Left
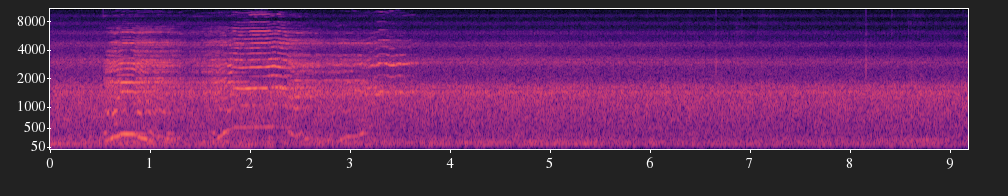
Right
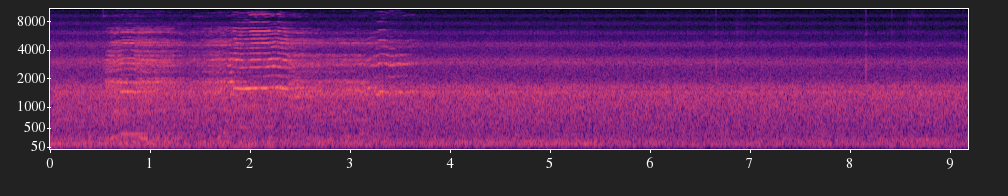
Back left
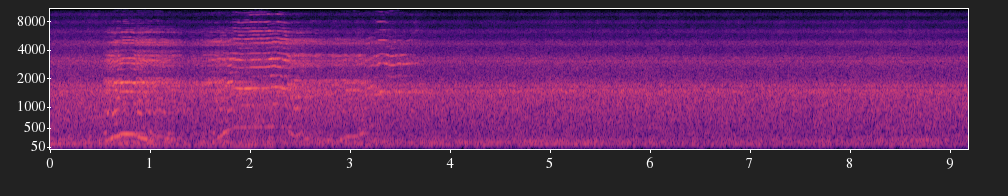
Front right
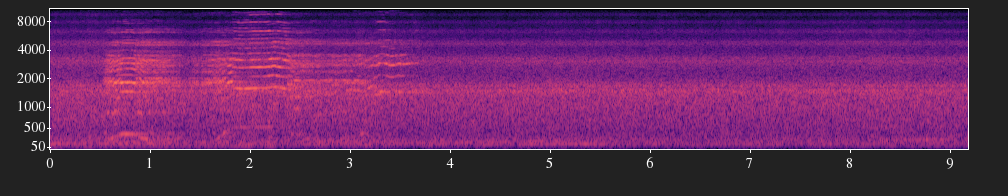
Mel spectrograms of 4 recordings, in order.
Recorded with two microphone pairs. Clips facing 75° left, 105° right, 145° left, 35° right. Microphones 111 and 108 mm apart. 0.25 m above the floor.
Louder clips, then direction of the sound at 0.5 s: Left 6 dB, back left 1 dB; 85° left.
